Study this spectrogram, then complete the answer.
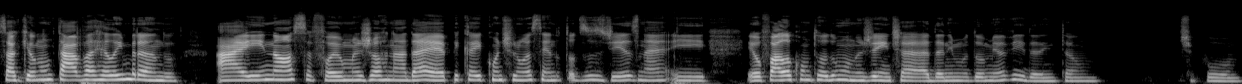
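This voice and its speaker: Against a quiet background, a woman speaks at a medium pitch with flat, monotone intonation. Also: fairly slow pace. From United States. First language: English (speaking Portuguese). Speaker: singer and content creator. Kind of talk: casual podcast chat.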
